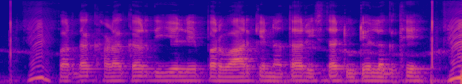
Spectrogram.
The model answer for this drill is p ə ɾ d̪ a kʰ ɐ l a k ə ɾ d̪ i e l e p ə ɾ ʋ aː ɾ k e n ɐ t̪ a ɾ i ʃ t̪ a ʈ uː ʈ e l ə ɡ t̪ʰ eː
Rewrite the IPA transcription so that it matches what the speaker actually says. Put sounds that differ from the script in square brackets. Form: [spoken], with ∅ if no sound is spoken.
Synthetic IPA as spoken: p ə ɾ d̪ a kʰ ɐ [ɽ] a k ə ɾ d̪ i e l e p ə ɾ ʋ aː ɾ k e n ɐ t̪ a ɾ [ɪ] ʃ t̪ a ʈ uː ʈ e l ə ɡ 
